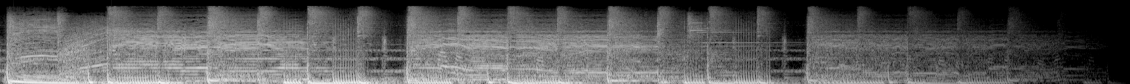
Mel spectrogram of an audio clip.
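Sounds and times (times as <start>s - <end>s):
distant drum: 0.0s - 8.6s.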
